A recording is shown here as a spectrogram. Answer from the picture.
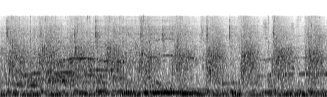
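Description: Live band music: drum kit, electric guitar and bass playing a steady beat, with hand claps on the beat and some wordless singing.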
